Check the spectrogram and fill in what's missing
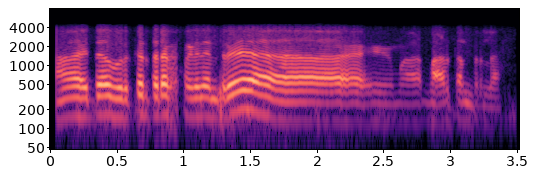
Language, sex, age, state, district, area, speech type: Kannada, male, 30-45, Karnataka, Belgaum, rural, conversation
